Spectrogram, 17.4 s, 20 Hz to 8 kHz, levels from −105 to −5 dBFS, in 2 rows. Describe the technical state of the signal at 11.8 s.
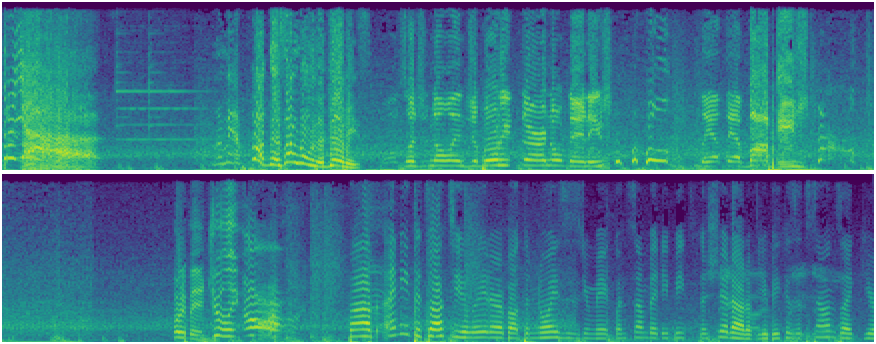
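At 11.8 s the signal is intact, with no audible fault at that point.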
